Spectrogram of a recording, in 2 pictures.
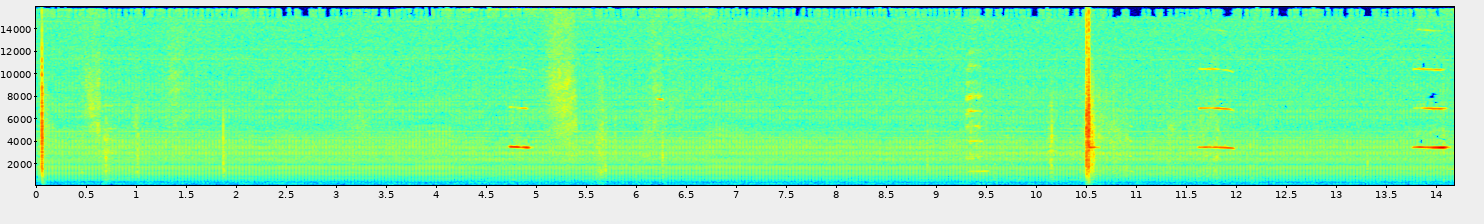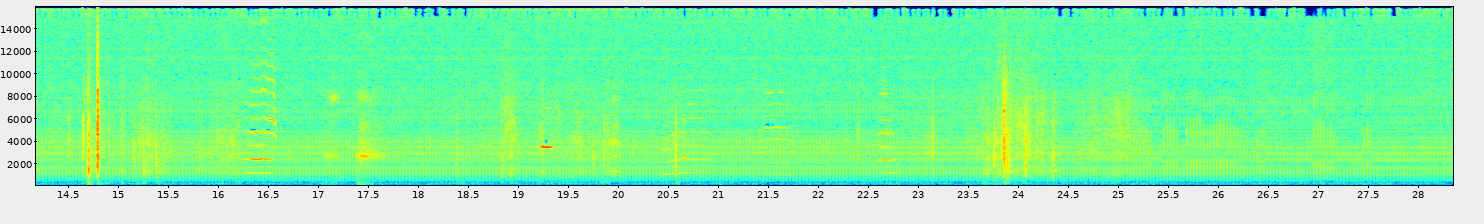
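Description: Steady electrical hiss and hum from a sewer-inspection push camera's recording system, with a few scattered sharp clicks and short high squeaks as the push cable is pulled back out of the line.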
